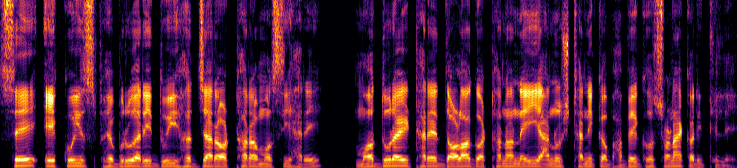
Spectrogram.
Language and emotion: Odia, neutral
